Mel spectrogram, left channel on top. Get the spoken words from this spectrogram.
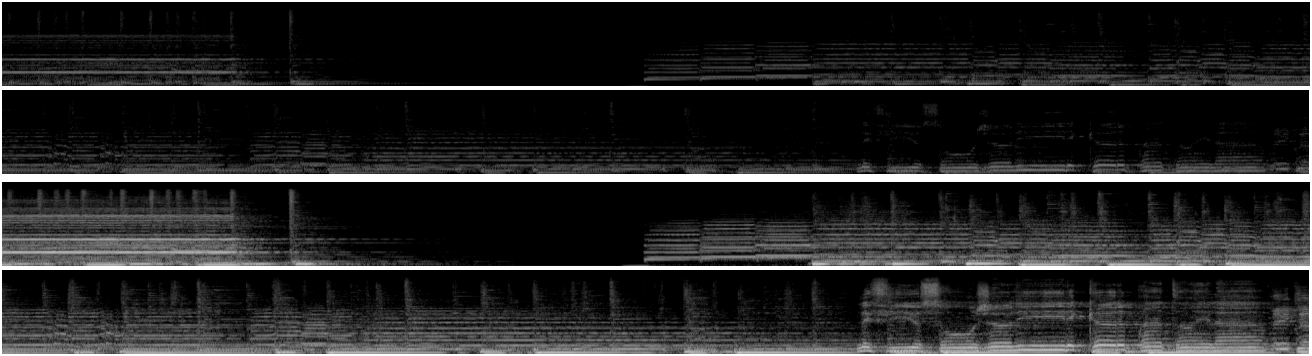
Les filles sont jolies dès que le printemps est là.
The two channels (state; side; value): quieter; left; 22.5 dB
